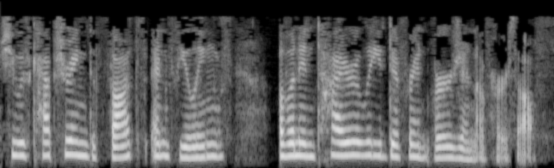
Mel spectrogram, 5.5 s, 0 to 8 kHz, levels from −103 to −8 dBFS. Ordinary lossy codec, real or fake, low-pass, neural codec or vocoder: MP3, 24 kbps; fake; 7.2 kHz; vocoder, 22.05 kHz, 80 mel bands, HiFi-GAN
